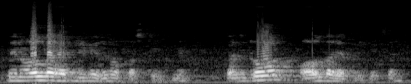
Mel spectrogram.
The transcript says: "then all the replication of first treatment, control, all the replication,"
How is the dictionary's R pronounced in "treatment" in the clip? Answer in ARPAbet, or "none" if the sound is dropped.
none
